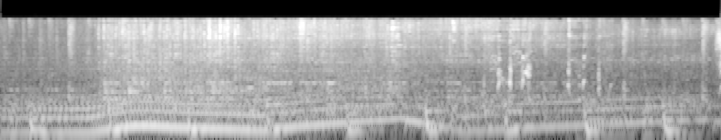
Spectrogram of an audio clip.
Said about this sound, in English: Dein Auspuff ist kaputt.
